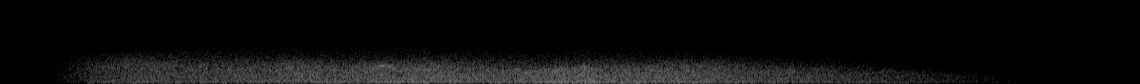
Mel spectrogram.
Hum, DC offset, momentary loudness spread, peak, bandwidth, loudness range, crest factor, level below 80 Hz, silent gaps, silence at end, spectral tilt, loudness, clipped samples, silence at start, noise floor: none; under 0.1%; 15 LU; -30 dBFS; 16.5 kHz; 11 LU; 16 dB; -62 dBFS; none; 1.4 s; -6.5 dB/octave; -45 LUFS; under 0.1%; 0.55 s; under -90 dBFS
